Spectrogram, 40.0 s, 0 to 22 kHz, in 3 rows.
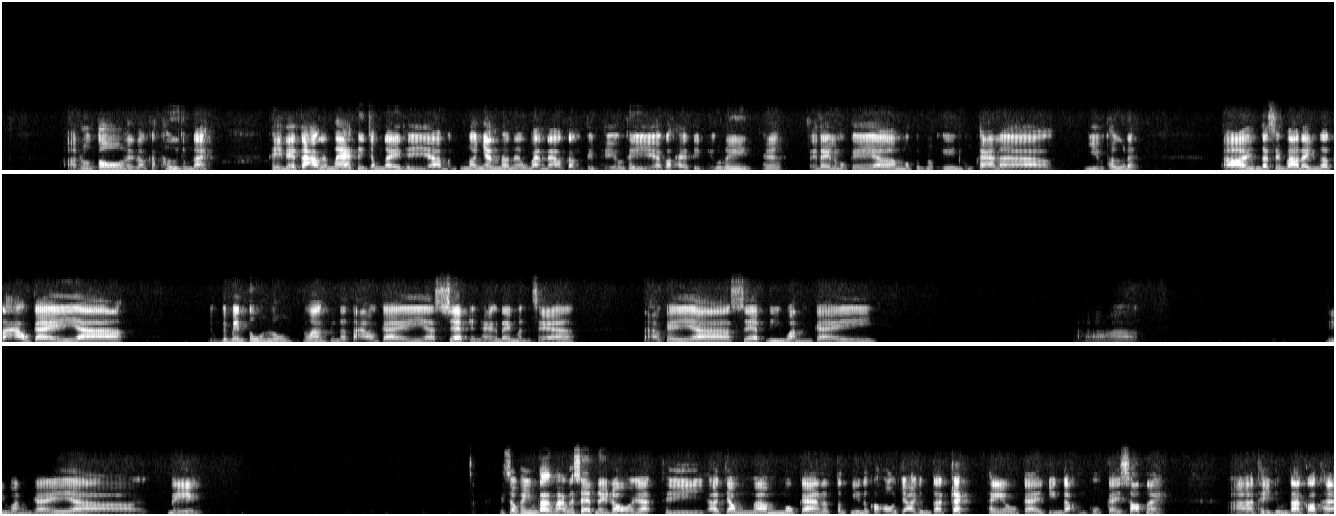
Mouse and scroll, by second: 0.1 middle click, 8.8-13.8 drag, 14.1-16.2 drag, 17.6 click, 19.0 click, 20.5 click, 21.9 click, 22.8 click, 24.2 click, 25.3 click, 28.7 click, 30.7 click.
